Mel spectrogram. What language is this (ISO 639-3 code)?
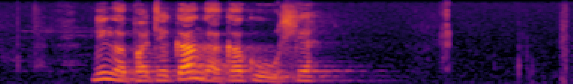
xho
